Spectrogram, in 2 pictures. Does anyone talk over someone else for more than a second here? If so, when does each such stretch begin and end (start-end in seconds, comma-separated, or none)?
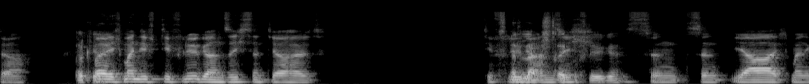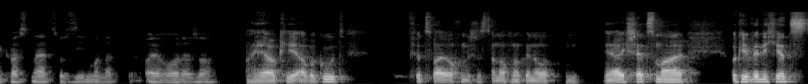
5.0-6.3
